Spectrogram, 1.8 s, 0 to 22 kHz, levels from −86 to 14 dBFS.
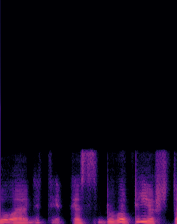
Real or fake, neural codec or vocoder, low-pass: fake; codec, 16 kHz, 0.5 kbps, FreqCodec, smaller model; 7.2 kHz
